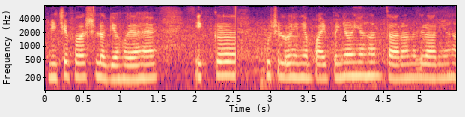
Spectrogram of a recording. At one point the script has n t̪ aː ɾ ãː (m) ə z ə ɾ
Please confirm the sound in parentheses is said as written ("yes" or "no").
no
